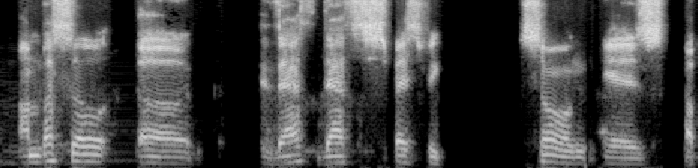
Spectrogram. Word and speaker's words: Ambassel: Ambasel? – Yes, that's right.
